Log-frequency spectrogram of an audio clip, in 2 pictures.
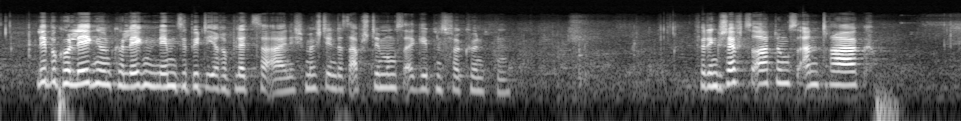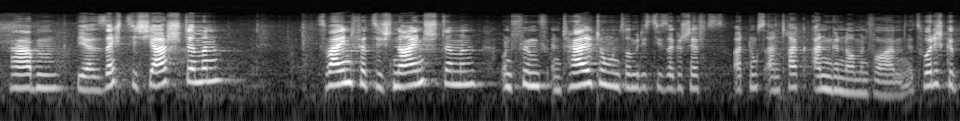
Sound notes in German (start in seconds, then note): none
